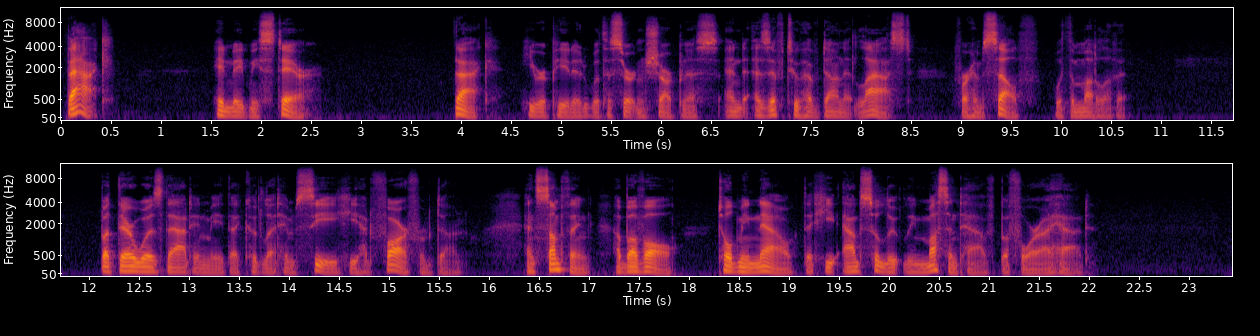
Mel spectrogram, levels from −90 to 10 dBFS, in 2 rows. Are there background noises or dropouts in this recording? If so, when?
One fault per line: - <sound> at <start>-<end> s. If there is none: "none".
none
